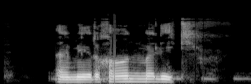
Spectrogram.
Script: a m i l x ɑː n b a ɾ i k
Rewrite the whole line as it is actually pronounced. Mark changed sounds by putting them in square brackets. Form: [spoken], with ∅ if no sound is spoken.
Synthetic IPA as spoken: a m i [ɾ] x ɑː n [m] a [l] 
